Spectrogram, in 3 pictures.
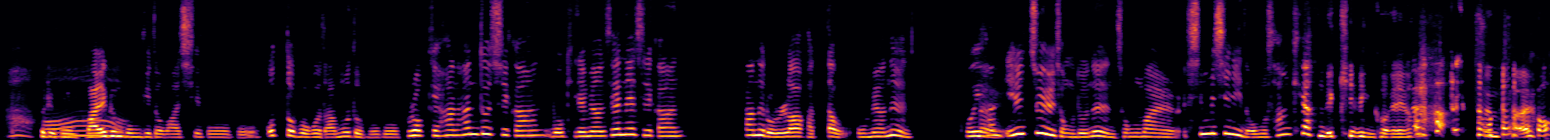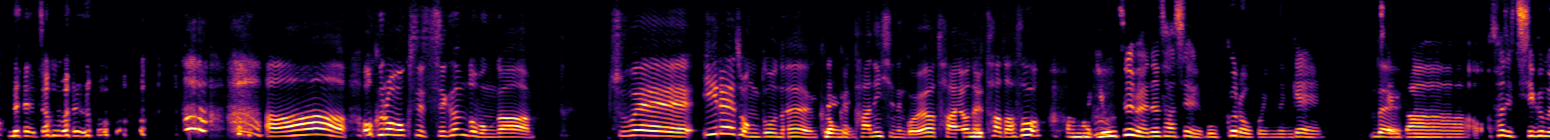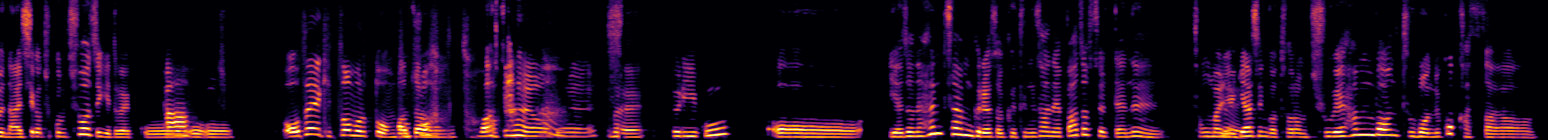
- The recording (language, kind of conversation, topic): Korean, podcast, 요즘 도시 생활 속에서 자연을 어떻게 느끼고 계신가요?
- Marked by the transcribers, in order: gasp; laugh; laughing while speaking: "진짜요?"; laughing while speaking: "상쾌한 느낌인 거예요. 네 정말로"; laugh; laugh; other background noise; laughing while speaking: "추워졌죠"; laugh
